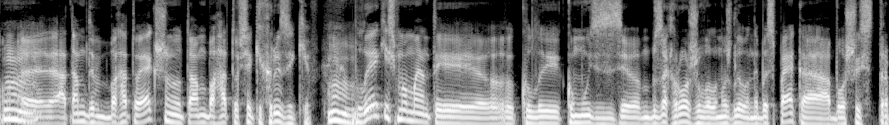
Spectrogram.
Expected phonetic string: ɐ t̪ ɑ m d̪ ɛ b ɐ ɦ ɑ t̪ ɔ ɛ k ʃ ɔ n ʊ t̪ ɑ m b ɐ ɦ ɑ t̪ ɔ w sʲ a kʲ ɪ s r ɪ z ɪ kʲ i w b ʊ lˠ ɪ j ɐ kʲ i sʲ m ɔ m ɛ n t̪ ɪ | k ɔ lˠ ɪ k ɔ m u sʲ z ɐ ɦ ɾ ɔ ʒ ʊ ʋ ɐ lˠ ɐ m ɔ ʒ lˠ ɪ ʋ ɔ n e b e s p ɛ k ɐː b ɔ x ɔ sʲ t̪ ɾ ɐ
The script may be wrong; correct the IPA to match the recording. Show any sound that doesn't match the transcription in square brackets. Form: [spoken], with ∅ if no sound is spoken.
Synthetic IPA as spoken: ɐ t̪ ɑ m d̪ ɛ b ɐ ɦ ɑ t̪ ɔ ɛ k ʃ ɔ n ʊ t̪ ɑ m b ɐ ɦ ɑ t̪ ɔ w sʲ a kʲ ɪ [x] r ɪ z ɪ kʲ i w b ʊ lˠ ɪ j ɐ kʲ i sʲ m ɔ m ɛ n t̪ ɪ | k ɔ lˠ ɪ k ɔ m u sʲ z ɐ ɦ ɾ ɔ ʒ ʊ ʋ ɐ lˠ ɐ m ɔ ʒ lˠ ɪ ʋ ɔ n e b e s p ɛ k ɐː b ɔ [ʃ] ɔ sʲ t̪ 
